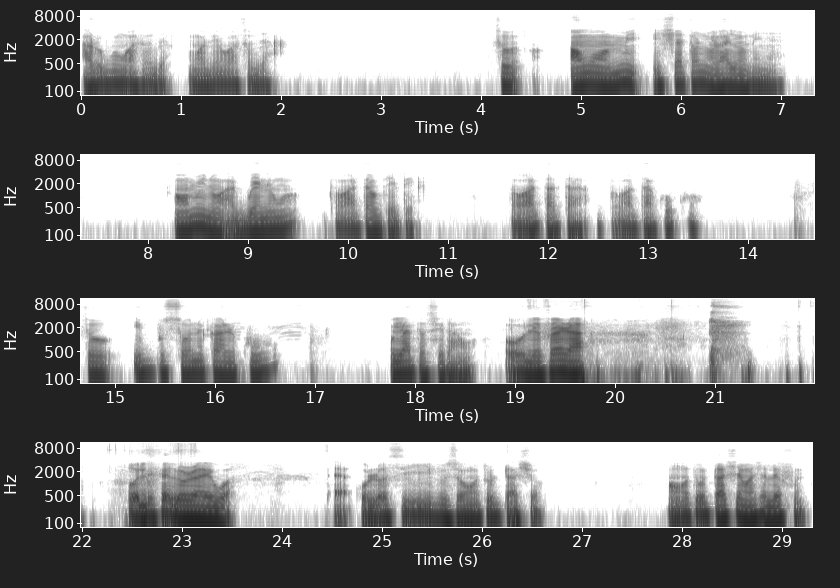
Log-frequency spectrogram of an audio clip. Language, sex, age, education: Yoruba, male, 30-45, secondary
